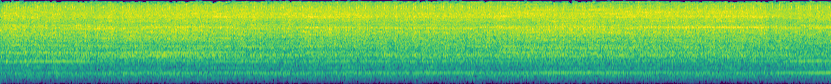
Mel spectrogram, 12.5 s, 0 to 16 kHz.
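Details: Saab 9-5 turbo engine, turbo 10,000 km old, running E85, not fully cold (about 30 °C). Steady idle with a constant mid-pitched tone and a loose, uneven ticking; the source of the abnormal noise is undetermined.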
